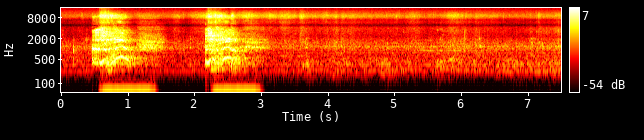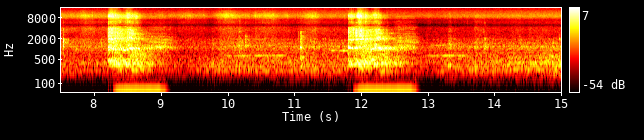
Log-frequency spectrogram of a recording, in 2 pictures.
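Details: Sheep in a farm sanctuary barn, sneezing fit: four sharp, forceful bursts in fifteen seconds, two close together, with quiet barn noise between.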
